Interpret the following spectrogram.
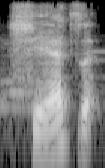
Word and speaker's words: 鞋子: Now, shoes in Mandarin is 鞋子, 鞋子, that's like Shia and Je, 鞋子.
